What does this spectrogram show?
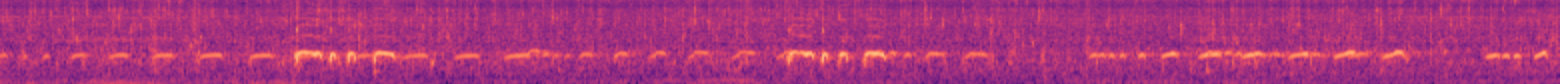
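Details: Local zebra dove with a big voice, used as a calling lure for other doves: faint runs of rapid soft notes broken by two louder cooing phrases, over a steady low background rumble.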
